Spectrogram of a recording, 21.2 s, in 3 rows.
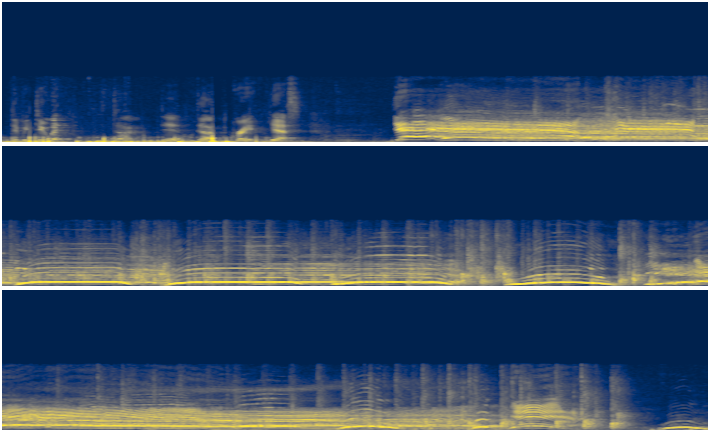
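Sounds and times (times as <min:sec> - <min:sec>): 
speech: 0:00.2 - 0:03.2, 0:03.9 - 0:05.4
whoops yells and shouts: 0:04.0 - 0:19.8, 0:20.7 - 0:21.1
crowd cheering: 0:04.0 - 0:20.4
dense clapping: 0:05.3 - 0:13.9, 0:14.6 - 0:20.6.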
